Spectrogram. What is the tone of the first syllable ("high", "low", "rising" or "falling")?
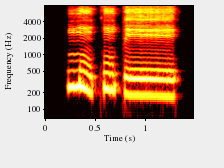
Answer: falling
